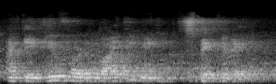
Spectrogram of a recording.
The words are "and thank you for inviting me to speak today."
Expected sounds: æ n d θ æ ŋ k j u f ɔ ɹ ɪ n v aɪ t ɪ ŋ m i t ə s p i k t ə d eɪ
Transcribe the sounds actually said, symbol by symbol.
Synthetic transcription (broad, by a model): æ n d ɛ k j u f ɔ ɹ ɪ n v aɪ t ɪ ŋ m i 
